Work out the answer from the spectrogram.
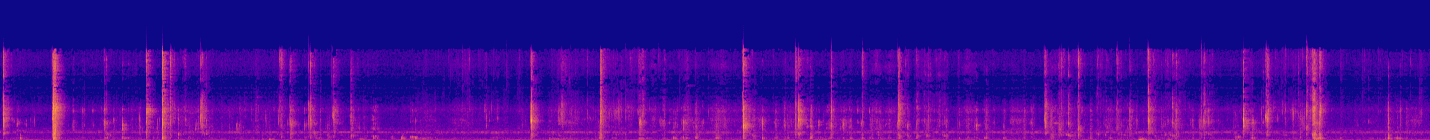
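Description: Close-up chewing of a mouthful of eba with egusi soup, eaten by hand: irregular sharp mouth smacks and clicks, with a faint steady hum underneath.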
